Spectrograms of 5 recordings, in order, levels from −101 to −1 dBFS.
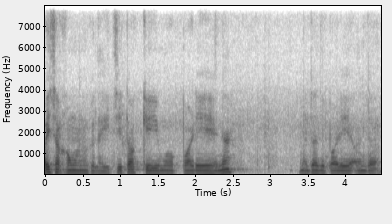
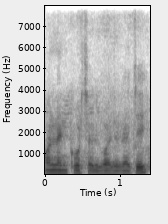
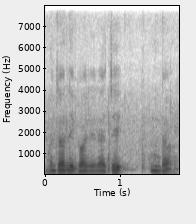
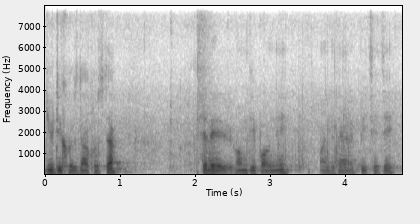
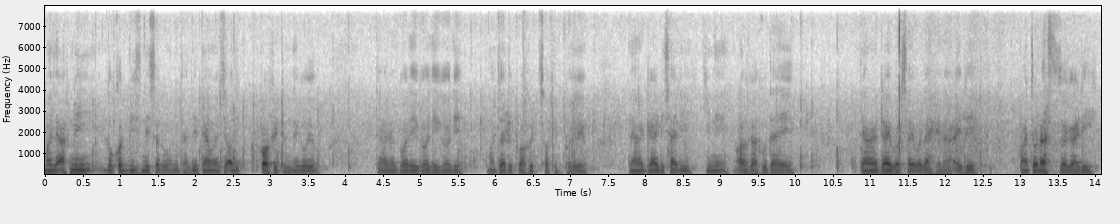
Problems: constant background noise, continuous background conversations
